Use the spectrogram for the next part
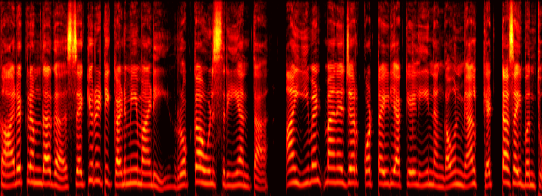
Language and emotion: Kannada, disgusted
